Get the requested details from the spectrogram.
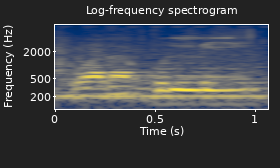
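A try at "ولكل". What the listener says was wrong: Wali kulli li. Itu huruf jar li. Wali kulli li. Itu huruf jar.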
